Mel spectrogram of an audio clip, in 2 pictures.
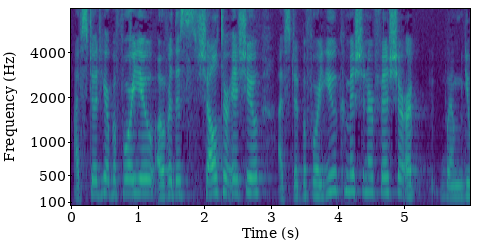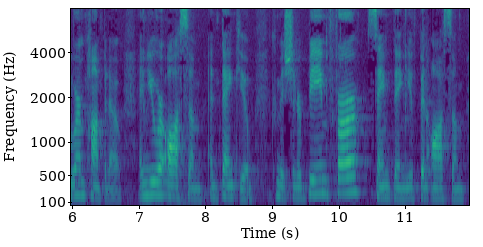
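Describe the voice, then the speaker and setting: A woman's voice: medium pitch, moderate pace, hardly any pauses. A woman giving public comment at a county budget hearing, an elected official who is angry and struggling to stay composed. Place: county commission chamber.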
